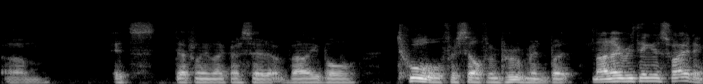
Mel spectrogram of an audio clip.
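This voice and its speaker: A man's very deep, low voice with a dark, mellow tone, lively intonation and a moderate pace. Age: 40s. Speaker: martial arts podcast host. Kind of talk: casual chat. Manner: loud.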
